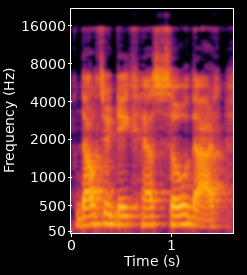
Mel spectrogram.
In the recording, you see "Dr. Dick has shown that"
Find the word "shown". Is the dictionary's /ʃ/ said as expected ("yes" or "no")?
no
